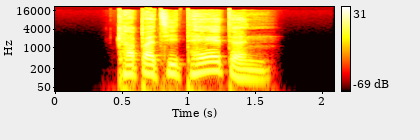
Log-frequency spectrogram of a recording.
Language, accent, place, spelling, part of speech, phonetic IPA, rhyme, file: German, Germany, Berlin, Kapazitäten, noun, [ˌkapat͡siˈtɛːtn̩], -ɛːtn̩, De-Kapazitäten.ogg
- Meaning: plural of Kapazität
